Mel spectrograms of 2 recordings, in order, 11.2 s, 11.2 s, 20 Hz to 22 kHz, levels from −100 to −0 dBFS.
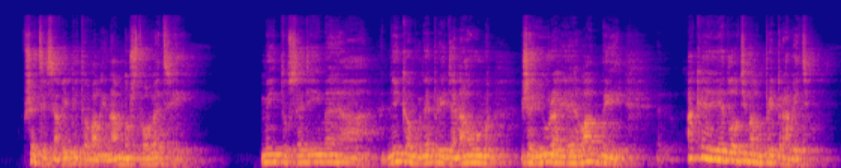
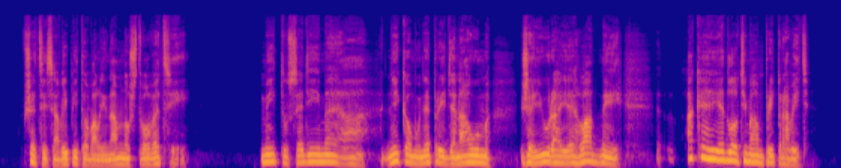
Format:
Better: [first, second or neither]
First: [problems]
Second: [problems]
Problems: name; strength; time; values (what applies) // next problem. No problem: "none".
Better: second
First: room echo; slight; dies away in 0.8 s // off-mic speech; somewhat distant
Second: none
